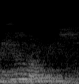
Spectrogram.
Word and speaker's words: jewelry: Two syllables are there. Jewelry. Re. नहीं Re. लिखा हुआ नहीं है. Jewelry. अलग होगा Jewelry. तीन नहीं, दो.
